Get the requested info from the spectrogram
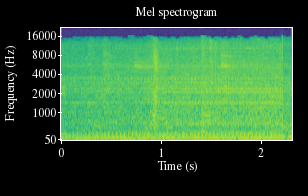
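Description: Turbocharged Mitsubishi 3000GT VR-4 V6 idling steadily, the sound low-pitched and even.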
